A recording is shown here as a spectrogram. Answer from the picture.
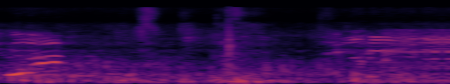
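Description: Shouts of young footballers across the pitch, with a loud short rising call right at the start. A couple of sharp knocks follow about a second in.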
